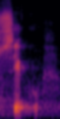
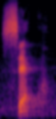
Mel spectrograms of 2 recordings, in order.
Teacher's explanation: Seco tem timbre fechado, seco tem timbre aberto.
